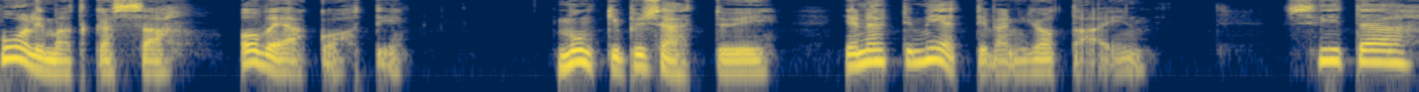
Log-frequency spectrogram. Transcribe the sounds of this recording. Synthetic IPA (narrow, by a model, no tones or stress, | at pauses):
puolimɑt̪kɑsːɑ̰ | o̞ʋe̞ɑ̰ko̞̰ht̪i | muŋkːipysæht̪yj | jɑnæyt̪ːimie̞t̪ːiʋæ̰njo̞t̪ɑ̰in | siːt̪æ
